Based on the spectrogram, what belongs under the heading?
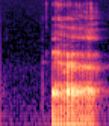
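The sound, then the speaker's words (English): A single loud burp erupts after a brief quiet moment, low and throaty with a rumbling, drawn-out tone lasting about half a second. “Excuse me. You are extremely burp. Yeah, I'm gassy today.”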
